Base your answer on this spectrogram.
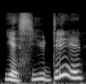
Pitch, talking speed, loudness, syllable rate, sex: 275 Hz, 210 wpm, -15 LUFS, 3.9 syllables/s, female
